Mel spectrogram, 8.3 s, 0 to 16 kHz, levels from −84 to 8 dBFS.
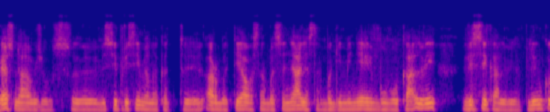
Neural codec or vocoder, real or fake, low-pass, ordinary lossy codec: codec, 16 kHz, 4.8 kbps, FACodec; fake; 7.2 kHz; Opus, 32 kbps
